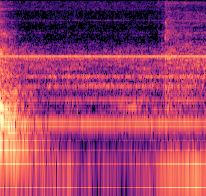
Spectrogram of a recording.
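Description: A pause in a man's speech: his voice trails off at the very start, then a faint steady hum and quiet room noise.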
